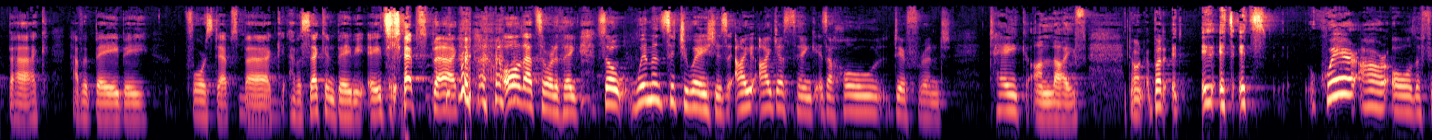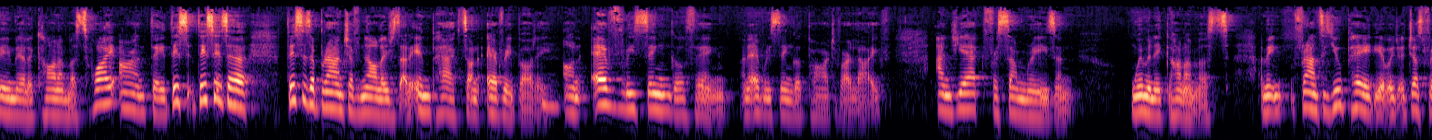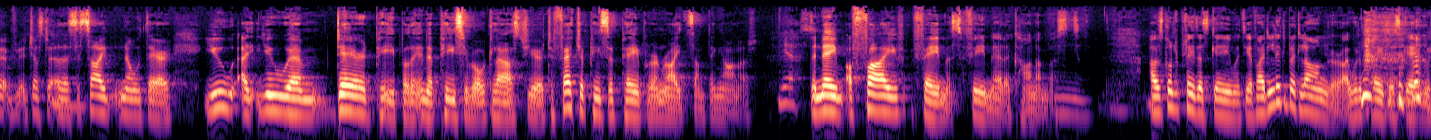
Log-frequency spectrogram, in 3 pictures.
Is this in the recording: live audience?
yes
